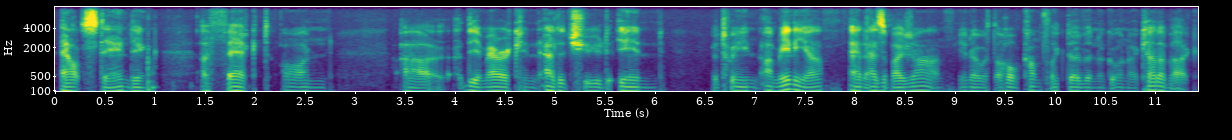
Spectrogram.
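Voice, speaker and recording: Young male vlogger, very low voice, hushed late-night monologue, halting and reflective, slightly muffled recording. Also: level tone, no echo. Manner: hushed, near-whispering delivery; thinking aloud, pausing and restarting. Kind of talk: late-night solo ramble. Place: home at night.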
